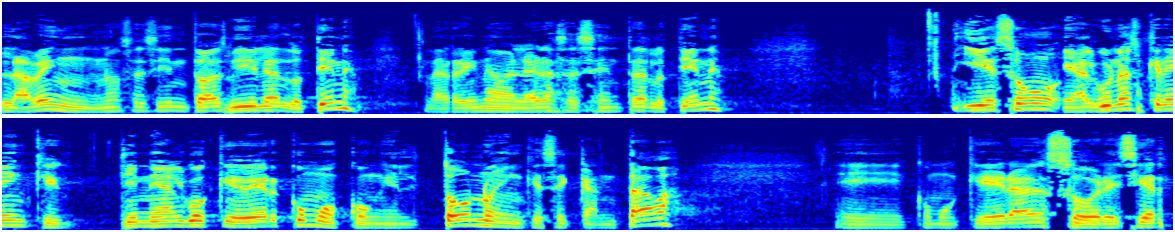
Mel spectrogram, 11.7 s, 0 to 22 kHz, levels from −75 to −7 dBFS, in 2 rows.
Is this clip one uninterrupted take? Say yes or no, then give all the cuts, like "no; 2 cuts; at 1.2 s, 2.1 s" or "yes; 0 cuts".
no; 3 cuts; at 1.1 s, 5.3 s, 5.7 s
